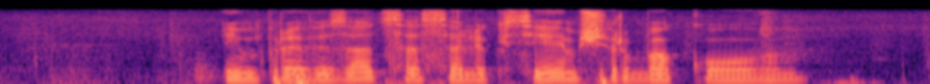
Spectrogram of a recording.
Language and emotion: Russian, neutral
